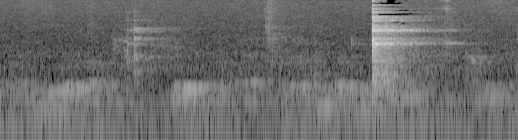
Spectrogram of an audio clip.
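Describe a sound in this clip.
A knife and fork clink against a ceramic plate.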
